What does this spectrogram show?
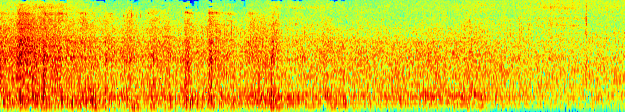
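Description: ICE high-speed train rolling over the points and rail joints, its wheels clacking a few times in the first three seconds. The rumble grows gradually quieter.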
